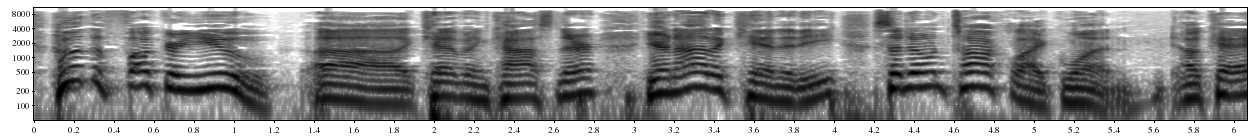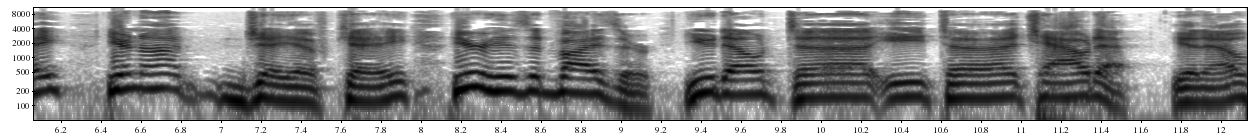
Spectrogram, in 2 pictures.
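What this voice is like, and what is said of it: Bad cartoon mayor impression. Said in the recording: “It was a bad Mayor Quimby impression”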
